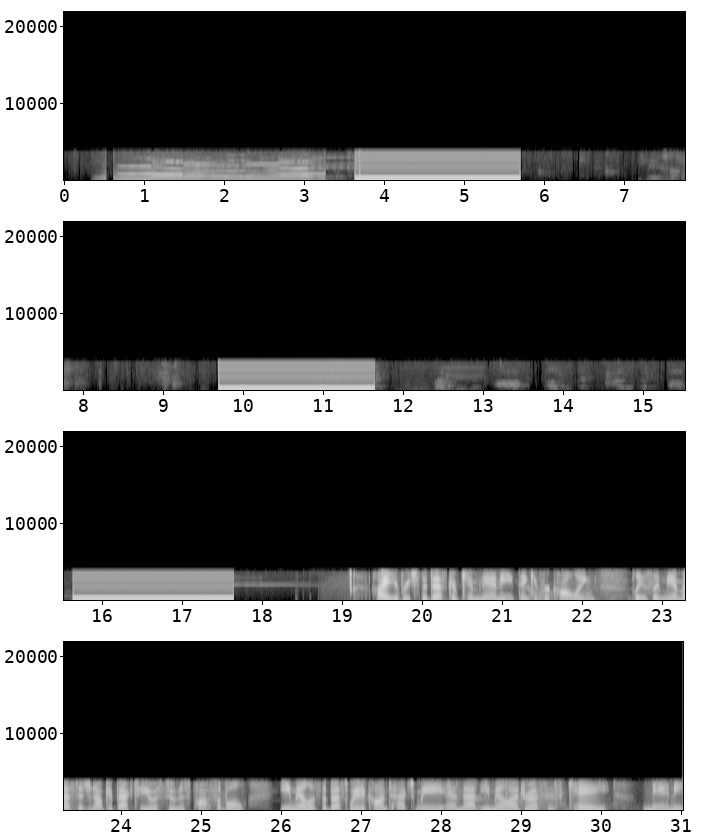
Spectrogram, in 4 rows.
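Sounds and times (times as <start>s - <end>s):
telephone ringback tone while a call is transferred: 3.6s - 5.7s, 9.7s - 11.7s, 15.7s - 17.7s
speech: 19.6s - 31.0s.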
